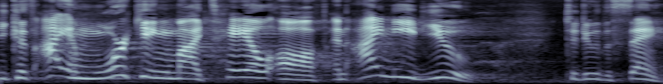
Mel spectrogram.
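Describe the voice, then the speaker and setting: Raising and projecting his voice, a man speaks in an animated tone. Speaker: teacher and spoken word poet. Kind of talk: spoken word performance.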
